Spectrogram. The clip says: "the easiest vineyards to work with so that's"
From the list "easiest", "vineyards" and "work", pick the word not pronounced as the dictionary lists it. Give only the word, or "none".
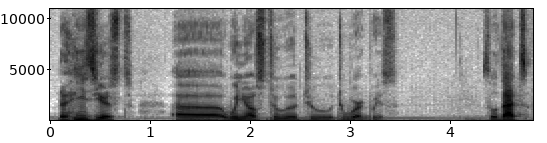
vineyards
